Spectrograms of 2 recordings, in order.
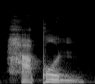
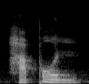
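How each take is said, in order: The two takes are said the same way.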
